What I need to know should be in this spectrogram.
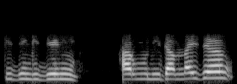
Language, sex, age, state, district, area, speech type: Bodo, female, 45-60, Assam, Baksa, rural, conversation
